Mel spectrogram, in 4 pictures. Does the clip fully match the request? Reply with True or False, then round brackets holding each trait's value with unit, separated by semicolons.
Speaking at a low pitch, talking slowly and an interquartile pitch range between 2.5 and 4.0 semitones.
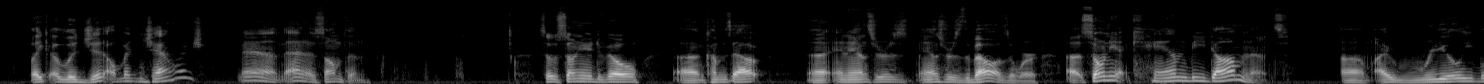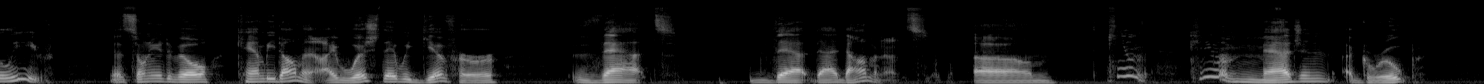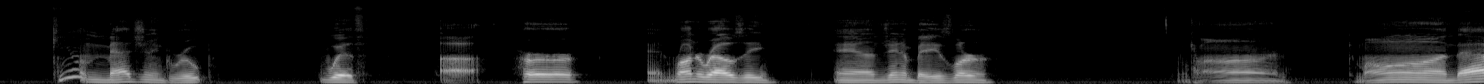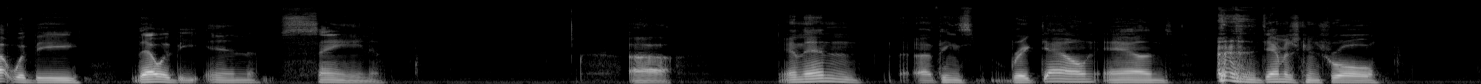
False (105 Hz; 95 wpm; 4.7 semitones)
